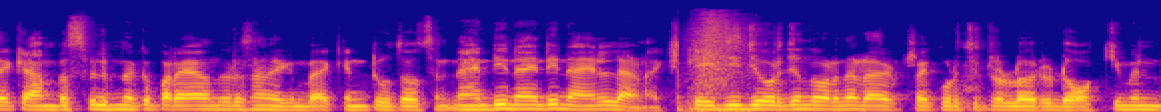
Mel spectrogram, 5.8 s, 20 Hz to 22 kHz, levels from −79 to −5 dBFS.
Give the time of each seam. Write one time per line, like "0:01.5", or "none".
0:03.4

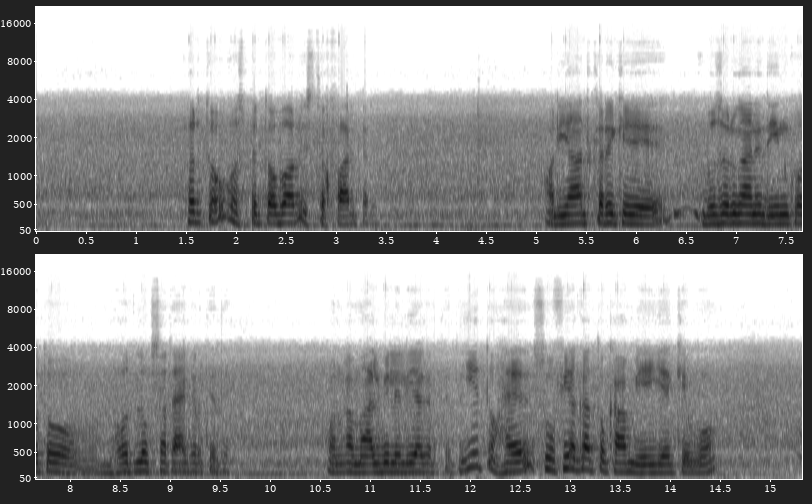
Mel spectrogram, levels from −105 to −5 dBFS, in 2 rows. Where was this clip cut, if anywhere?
0:03.2
0:11.8

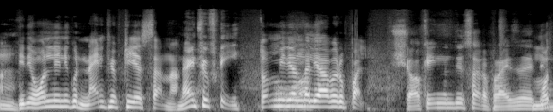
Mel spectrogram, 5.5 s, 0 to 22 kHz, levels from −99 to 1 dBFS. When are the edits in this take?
none

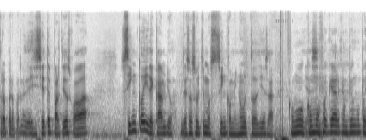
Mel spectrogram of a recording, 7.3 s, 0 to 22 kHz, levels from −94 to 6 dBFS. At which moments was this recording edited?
0:05.7

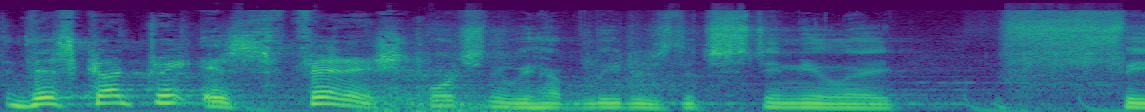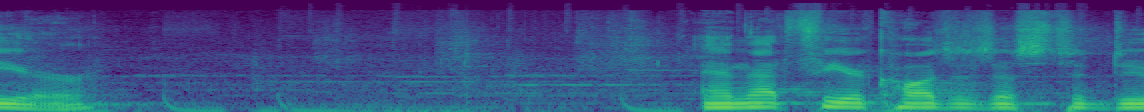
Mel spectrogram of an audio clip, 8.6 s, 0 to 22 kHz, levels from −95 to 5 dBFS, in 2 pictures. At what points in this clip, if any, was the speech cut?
0:01.5

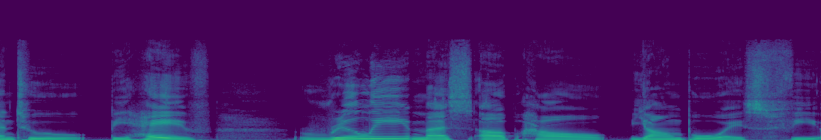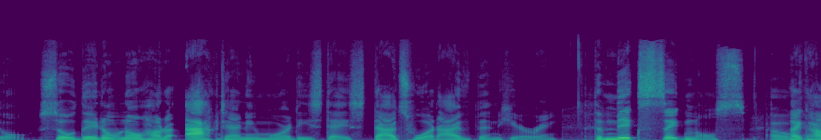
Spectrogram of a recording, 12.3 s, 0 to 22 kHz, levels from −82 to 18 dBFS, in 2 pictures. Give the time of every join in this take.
none

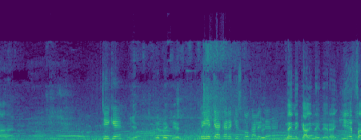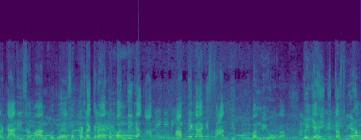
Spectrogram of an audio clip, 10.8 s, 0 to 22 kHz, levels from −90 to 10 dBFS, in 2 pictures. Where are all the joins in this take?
none

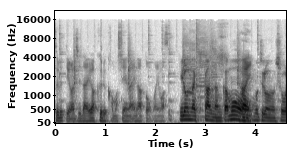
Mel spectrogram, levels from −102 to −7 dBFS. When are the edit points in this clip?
0:02.5

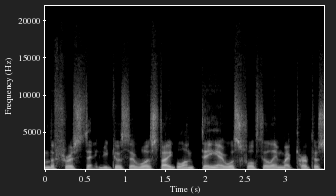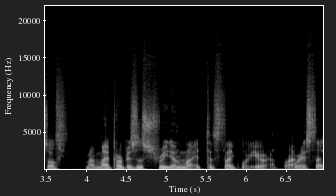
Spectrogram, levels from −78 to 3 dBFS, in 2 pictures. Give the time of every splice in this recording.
none

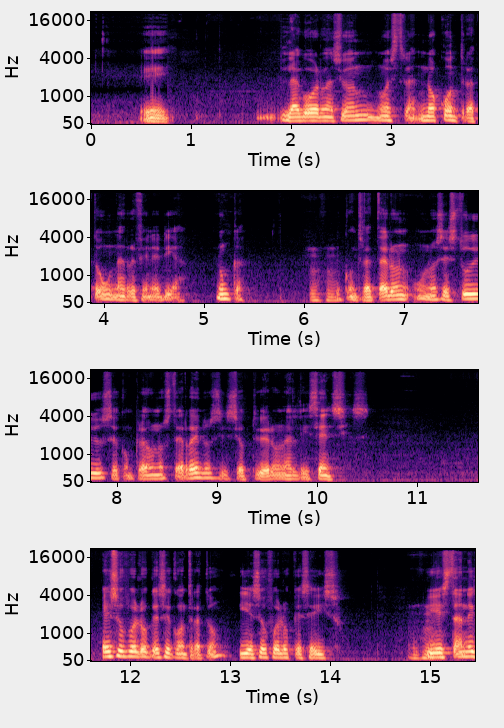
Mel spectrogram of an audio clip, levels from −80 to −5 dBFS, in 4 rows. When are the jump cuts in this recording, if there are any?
none

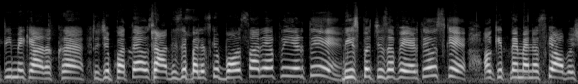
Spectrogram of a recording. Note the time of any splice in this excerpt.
0:01.4
0:03.4

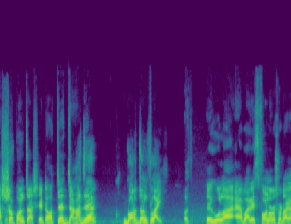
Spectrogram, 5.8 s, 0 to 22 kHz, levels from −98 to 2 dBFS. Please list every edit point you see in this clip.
0:03.7

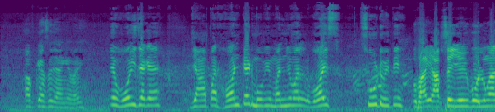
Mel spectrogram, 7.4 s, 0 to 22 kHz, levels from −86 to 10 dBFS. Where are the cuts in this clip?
0:01.6
0:06.1

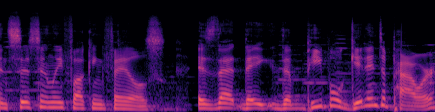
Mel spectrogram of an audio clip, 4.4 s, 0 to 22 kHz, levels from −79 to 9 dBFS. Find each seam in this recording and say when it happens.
0:01.7

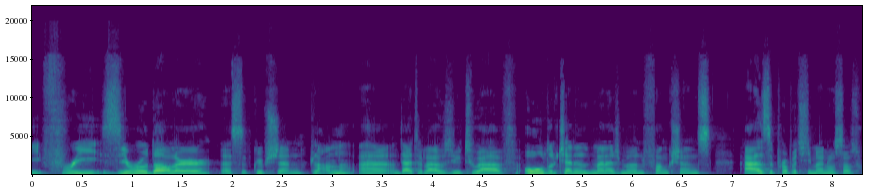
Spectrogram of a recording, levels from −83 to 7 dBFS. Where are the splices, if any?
0:04.8

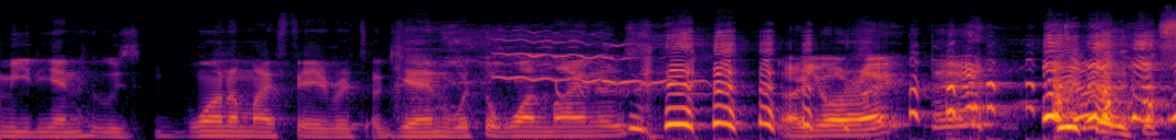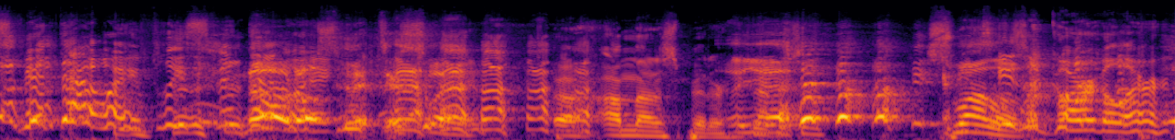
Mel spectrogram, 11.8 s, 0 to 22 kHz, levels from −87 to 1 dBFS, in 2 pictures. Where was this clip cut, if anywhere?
none

